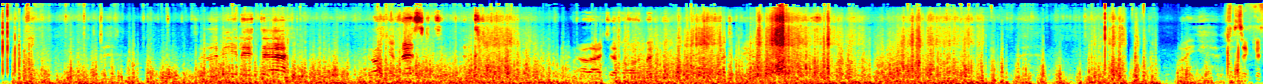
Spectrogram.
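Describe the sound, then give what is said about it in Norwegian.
Strong wind buffets a phone microphone at a boat harbour in a loud, steady low roar that barely lets up for the whole stretch, with a muffled voice faintly audible beneath the rumble at times. “Jeg skal prøve å gå fremfor ut eh, bort, bort fra det litt ly for vind.”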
